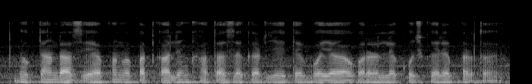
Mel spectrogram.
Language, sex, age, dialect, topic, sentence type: Magahi, male, 56-60, Southern, banking, question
